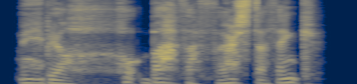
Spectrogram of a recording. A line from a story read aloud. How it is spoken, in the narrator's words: gasped through teeth, which were starting to chatter uncontrollably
